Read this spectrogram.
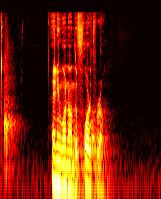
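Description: A man speaks briefly through a microphone in a large room.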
